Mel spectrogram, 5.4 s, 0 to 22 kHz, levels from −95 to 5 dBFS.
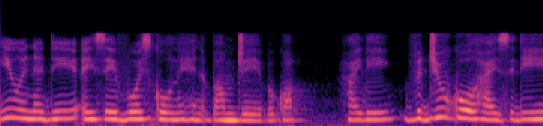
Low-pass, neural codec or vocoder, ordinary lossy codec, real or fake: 7.2 kHz; codec, 16 kHz in and 24 kHz out, 0.9 kbps, LongCat-Audio-Codec, four codebook decoder; MP3, 64 kbps; fake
